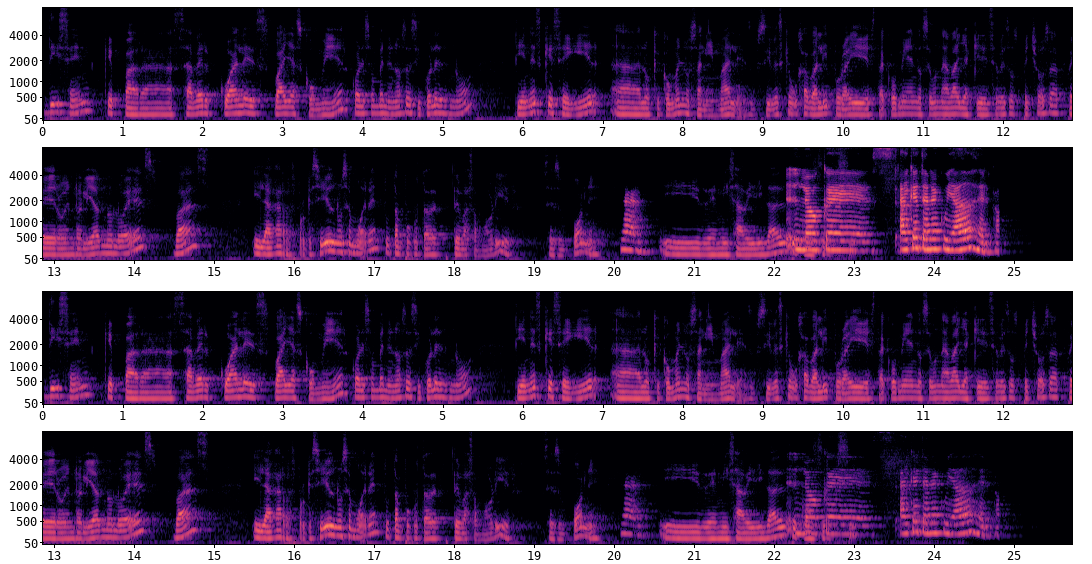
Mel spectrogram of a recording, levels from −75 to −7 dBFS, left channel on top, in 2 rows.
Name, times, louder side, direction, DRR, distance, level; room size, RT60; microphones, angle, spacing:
voice 1, 0.0-18.8 19.1-19.8 20.6-23.1 23.4-23.6, equal, 5° right, 0.3 m, -37 dB
voice 2, 20.1-20.5 22.1-24.8, left 9 dB, 75° left, 0.4 m, -31 dB
10.5 x 7.2 x 5.6 m
head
